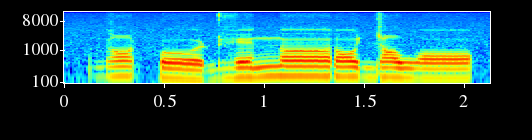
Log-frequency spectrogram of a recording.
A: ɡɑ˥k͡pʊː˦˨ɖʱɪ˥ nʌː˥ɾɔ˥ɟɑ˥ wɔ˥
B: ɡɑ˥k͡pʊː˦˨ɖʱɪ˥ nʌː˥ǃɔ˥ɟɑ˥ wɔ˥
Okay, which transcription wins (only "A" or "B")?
A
